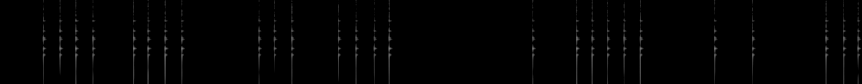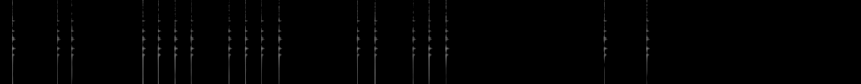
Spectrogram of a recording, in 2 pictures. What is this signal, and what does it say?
Tap code, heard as taps on glass, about 6 knocks a second. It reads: TO EARTH A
